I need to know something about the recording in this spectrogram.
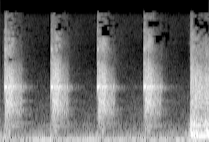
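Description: Opening of a Telugu film song: a struck percussion instrument keeping an even beat, about two sharp strikes a second, each with a short ringing tone.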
